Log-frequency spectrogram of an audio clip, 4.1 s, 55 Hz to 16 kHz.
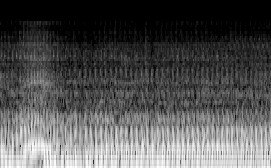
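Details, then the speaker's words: Honda CG125 after tappet (valve clearance) adjustment, started at slow idle: steady low even single-cylinder thump with no ticking or top-end clatter, previously noisy; now quiet, tappet noise fixed. "देखें जी कितनी जबरदस्त sound बन गई है इसकी। बिल्कुल खामोश हो गया बाइक।"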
